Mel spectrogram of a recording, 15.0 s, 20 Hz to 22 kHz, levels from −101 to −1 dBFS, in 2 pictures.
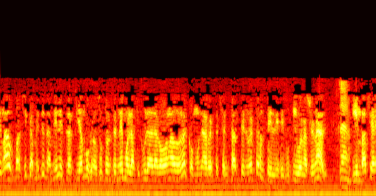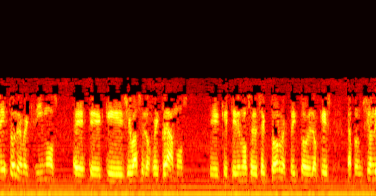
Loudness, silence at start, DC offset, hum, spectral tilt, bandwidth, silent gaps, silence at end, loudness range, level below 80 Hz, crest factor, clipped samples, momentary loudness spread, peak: -19 LUFS; 0 s; under 0.1%; none; -6 dB/octave; 5.2 kHz; none; 0 s; 3 LU; -38 dBFS; 20 dB; under 0.1%; 9 LU; 0 dBFS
